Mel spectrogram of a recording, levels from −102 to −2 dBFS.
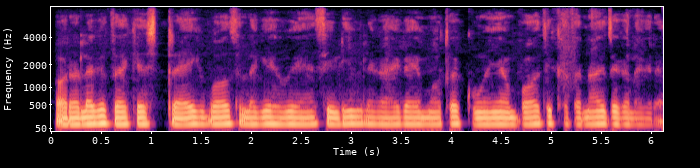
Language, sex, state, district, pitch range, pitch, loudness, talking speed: Hindi, male, Uttar Pradesh, Etah, 110-115 Hz, 115 Hz, -18 LUFS, 235 wpm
